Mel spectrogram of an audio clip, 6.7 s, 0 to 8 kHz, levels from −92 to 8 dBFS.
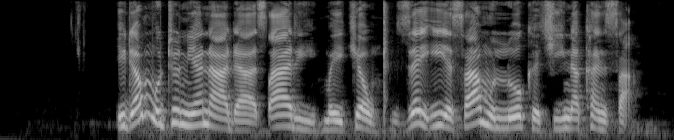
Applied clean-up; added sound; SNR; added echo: none; Clapping; 19 dB; none.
